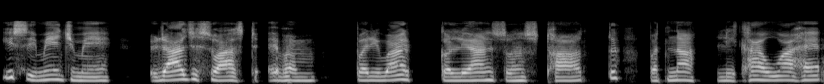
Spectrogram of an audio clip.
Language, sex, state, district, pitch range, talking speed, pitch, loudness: Hindi, male, Bihar, Sitamarhi, 180-205 Hz, 95 wpm, 190 Hz, -18 LUFS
